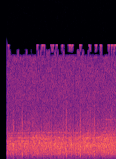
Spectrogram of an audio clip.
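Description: Arena crowd applauding steadily, a dense wash of many hands clapping.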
